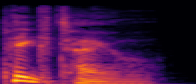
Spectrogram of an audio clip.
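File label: "pigtail", British English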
